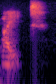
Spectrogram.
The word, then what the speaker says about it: white: about this word here if there is no e on the end then it would be bit but because there is a silent E it changes the I to the long sound I so it's white okay trousers does anybody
